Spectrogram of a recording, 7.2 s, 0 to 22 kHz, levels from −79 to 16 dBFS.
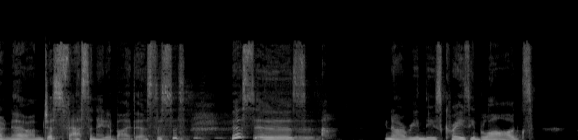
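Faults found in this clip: Feedback echo between two devices, 1.85 s to 4.21 s. Speech returns at a steady interval of roughly a third of a second. Repeats peak at about 13 dB below the direct speech. Probable component: a second device in the same room on this call. Its speaker plays what this device's microphone sent, and that microphone recaptures it. Each device's echo canceller only removes its own playback, so the acoustic loop between them goes uncancelled.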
